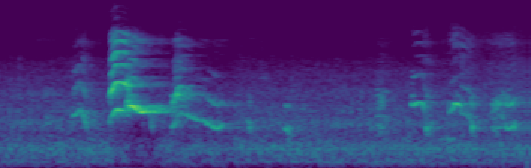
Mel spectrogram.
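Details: Labrador Retriever puppies playing, giving a high harmonic whine that rises then slides down, followed by softer short whimpers and squeaks; a person speaks Tamil nearby.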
